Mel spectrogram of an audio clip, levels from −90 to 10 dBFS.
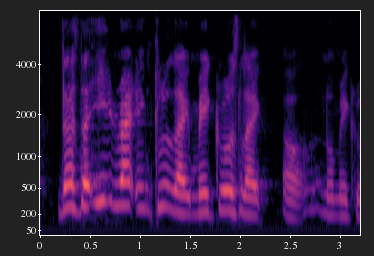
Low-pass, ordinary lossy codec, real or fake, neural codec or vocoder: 7.2 kHz; none; real; none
